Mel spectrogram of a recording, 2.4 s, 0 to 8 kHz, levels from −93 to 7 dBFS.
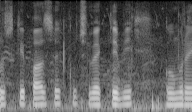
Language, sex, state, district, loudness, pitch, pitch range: Hindi, male, Uttar Pradesh, Shamli, -19 LUFS, 130 Hz, 130-140 Hz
